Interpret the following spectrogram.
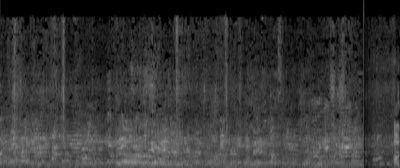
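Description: Many people talking at once in a large hall, a dense steady crowd chatter that cuts off suddenly about seven seconds in.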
